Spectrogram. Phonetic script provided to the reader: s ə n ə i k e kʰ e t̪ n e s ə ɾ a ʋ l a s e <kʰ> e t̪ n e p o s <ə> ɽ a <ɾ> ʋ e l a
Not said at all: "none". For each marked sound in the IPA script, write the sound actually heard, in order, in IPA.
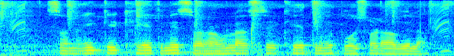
kʰ, ə, none

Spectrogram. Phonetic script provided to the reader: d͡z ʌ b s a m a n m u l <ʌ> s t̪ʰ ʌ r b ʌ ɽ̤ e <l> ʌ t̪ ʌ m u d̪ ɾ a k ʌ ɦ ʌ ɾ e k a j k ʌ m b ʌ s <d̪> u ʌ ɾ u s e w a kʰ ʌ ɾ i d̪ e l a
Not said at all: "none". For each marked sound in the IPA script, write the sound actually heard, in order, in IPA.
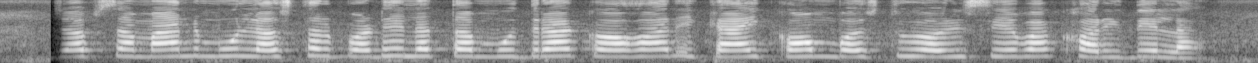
ʌ, l, t̪

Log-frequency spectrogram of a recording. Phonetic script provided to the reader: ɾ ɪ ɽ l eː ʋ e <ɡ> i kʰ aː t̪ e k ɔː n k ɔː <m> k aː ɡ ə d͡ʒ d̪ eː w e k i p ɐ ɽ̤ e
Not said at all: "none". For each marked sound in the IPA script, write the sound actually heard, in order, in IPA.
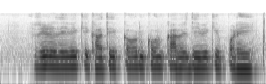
k, n

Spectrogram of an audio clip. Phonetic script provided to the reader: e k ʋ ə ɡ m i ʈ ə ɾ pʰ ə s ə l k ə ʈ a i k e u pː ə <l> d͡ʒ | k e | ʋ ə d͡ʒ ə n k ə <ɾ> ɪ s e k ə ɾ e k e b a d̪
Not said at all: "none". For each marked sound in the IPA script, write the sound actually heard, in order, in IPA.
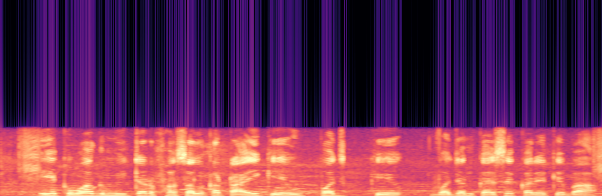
none, none

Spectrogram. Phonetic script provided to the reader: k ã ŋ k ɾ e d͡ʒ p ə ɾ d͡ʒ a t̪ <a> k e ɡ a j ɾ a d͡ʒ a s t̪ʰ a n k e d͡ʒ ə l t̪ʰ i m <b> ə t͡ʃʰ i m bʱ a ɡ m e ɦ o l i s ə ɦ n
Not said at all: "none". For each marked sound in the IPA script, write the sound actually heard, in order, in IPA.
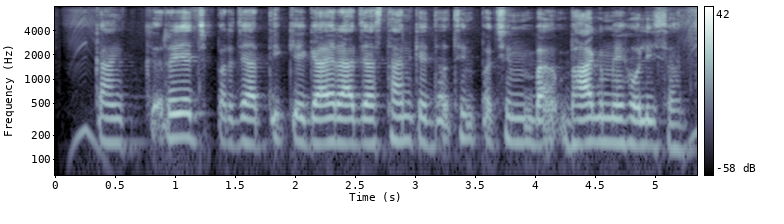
i, p

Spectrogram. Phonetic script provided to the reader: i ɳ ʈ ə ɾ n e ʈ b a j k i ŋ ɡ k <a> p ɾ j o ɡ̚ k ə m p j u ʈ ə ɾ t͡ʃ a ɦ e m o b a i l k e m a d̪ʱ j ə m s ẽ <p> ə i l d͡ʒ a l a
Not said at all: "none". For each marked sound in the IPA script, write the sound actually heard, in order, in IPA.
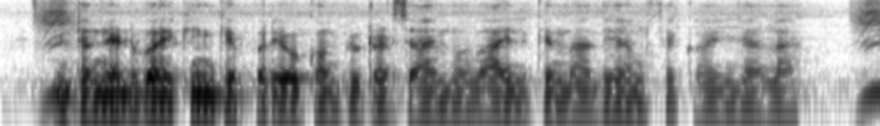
e, k

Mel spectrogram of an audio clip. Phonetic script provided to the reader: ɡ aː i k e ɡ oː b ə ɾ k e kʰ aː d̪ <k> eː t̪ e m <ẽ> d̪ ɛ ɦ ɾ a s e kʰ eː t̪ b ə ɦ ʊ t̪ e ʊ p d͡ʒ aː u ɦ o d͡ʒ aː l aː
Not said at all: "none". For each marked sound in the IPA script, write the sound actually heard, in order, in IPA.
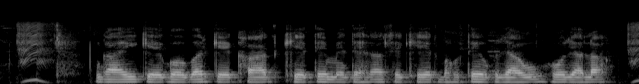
kʰ, ẽ

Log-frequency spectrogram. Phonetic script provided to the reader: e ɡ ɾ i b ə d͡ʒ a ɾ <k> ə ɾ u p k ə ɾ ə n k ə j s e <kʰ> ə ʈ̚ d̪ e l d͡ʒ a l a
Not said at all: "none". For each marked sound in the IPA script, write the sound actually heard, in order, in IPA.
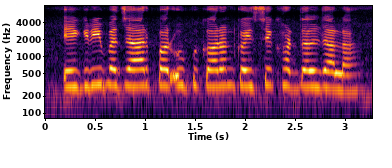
p, kʰ

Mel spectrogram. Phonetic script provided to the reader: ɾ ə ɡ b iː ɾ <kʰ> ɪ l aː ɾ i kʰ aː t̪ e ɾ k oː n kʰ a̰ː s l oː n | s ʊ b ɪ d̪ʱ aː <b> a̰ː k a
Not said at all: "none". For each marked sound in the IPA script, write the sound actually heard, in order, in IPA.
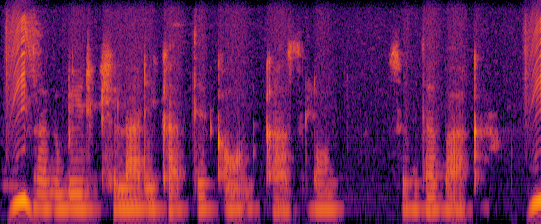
kʰ, b

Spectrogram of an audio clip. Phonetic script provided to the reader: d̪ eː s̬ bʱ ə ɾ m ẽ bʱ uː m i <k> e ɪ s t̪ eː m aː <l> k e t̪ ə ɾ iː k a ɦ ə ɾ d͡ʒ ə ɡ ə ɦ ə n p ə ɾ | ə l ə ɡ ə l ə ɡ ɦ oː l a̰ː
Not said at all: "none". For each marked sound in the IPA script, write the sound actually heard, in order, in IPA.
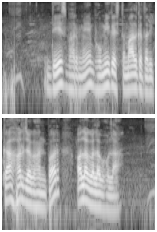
k, l

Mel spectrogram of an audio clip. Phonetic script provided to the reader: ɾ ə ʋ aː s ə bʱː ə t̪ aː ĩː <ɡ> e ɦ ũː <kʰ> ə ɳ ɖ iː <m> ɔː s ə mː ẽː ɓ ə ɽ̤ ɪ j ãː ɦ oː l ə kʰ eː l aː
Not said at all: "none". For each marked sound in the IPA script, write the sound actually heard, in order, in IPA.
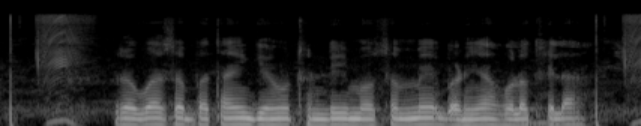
ɡ, ʈʰ, m

